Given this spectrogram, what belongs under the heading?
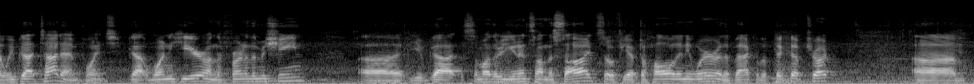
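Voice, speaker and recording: This equipment salesman has a mid-range, slightly mellow voice. Showing off a machine in a store showroom, he delivers a relaxed walkaround demo full of ums and uhs, over a faint hiss or hum.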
